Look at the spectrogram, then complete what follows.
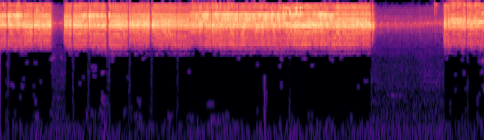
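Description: A cicada on the ground buzzing loudly in long bursts while a dog noses at it. The buzz breaks off for a moment early on, stops for about a second near the end, then starts again.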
